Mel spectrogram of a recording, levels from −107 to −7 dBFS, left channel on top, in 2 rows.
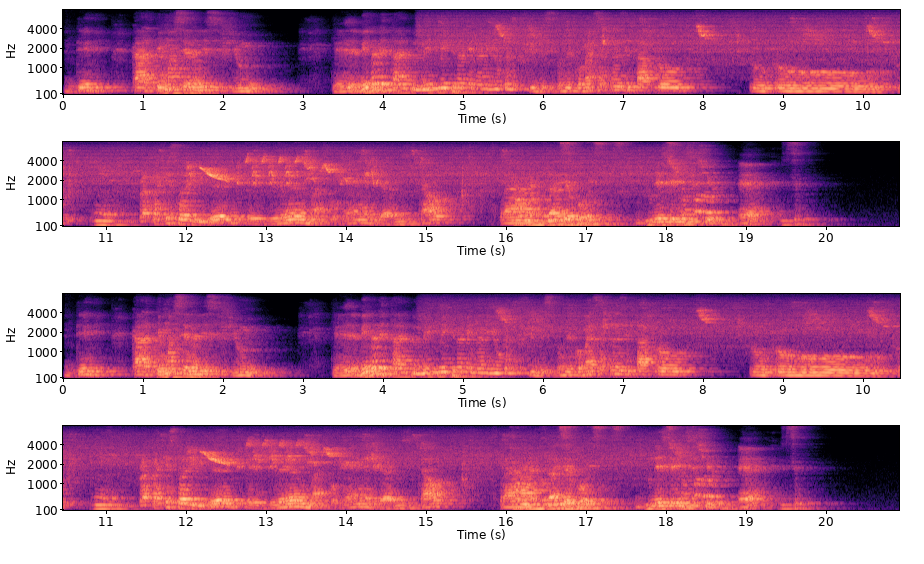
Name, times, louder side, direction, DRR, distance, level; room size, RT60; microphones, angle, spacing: voice 1, 0.0-2.4 3.4-7.8 8.6-10.6 11.4-15.2 15.9-17.1 17.6-18.6 18.9-19.2, right 1 dB, 15° right, -6 dB, 0.5 m, -29 dB
voice 2, 1.2-1.8 10.8-11.2 16.0-17.3 17.7-18.9 19.4-19.6, equal, 60° right, -3 dB, 0.9 m, -32 dB
sound 1, 4.4-18.4, left 2 dB, 60° left, 0.6 m, -39 dB
6.2 x 2.7 x 2.3 m, 0.97 s
head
